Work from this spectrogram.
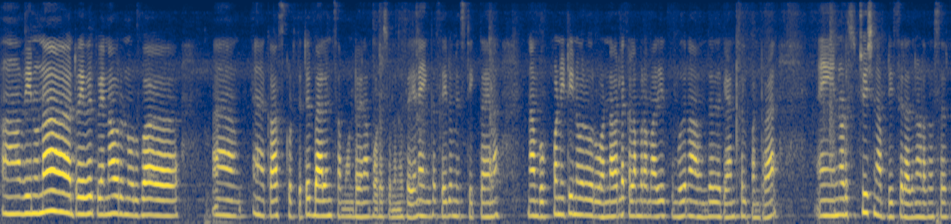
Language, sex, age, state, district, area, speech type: Tamil, female, 18-30, Tamil Nadu, Perambalur, rural, spontaneous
